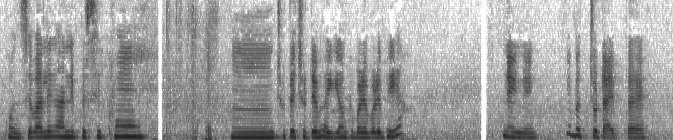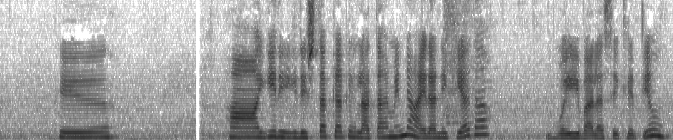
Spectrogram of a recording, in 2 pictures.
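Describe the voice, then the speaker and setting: A tired young daughter-in-law speaks softly in a high voice, voiced by a woman, pouring out her complaints about endless chores. Her tone stays gentle and plaintive in this animated moral story. Faint room noise hums underneath. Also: normal speed, long pauses. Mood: hopeful.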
